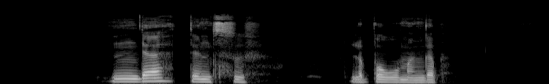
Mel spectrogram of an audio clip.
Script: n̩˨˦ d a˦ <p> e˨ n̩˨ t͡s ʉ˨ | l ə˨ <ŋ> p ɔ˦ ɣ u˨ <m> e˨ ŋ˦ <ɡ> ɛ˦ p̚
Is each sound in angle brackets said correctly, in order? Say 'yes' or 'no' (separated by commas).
no, no, yes, yes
